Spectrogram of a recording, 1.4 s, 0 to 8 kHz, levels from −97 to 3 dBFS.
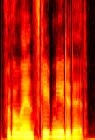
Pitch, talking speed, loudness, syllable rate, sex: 230 Hz, 210 wpm, -15 LUFS, 6.4 syllables/s, female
